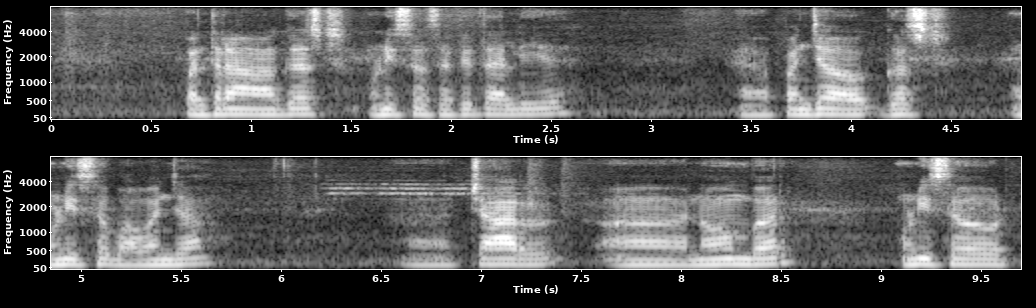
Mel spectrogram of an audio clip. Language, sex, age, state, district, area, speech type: Sindhi, male, 60+, Maharashtra, Mumbai City, urban, spontaneous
